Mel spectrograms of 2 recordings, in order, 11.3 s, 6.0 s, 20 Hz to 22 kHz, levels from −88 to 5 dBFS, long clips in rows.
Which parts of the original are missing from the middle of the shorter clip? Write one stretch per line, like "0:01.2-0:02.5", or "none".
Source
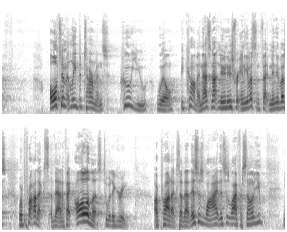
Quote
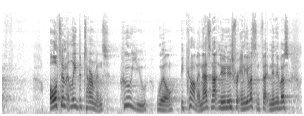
none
